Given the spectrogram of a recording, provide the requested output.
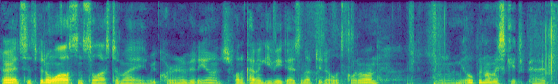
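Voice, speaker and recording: A man speaks quietly and very fast, at a fairly low pitch with fairly even intonation. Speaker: amateur artist vlogger. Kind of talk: casual chat. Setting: at home.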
